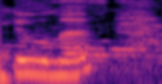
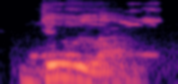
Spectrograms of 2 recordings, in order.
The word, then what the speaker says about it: doula: gotta tell about a doula yes do love pronounce d-o-o-dash l-a-h look right we are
